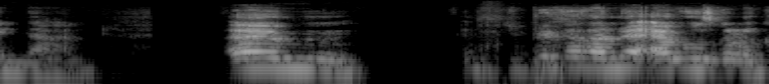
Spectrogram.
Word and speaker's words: naan: It's with a double A, so you kind of pronounce it like naan. I have a hard time doing that, so I say nan.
